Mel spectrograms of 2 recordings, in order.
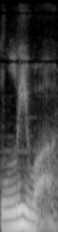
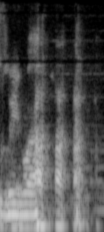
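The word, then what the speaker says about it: Lewa: is truly it's pronounced leewa right guys yes it's pronounced leeway we have it on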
